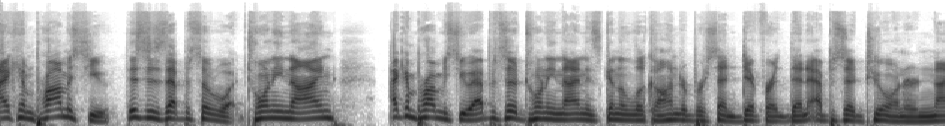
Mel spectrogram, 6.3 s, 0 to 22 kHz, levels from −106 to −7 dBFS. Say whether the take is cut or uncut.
uncut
